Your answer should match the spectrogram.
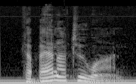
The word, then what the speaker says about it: Cabanatuan: Christy told me to just pronounce it the way it is. Cabana, Cabanatuan.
